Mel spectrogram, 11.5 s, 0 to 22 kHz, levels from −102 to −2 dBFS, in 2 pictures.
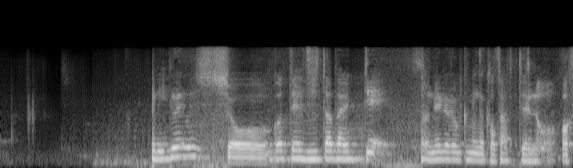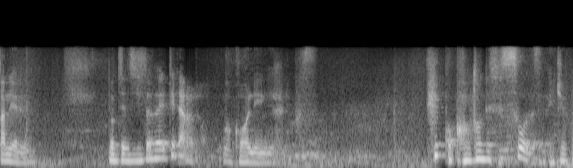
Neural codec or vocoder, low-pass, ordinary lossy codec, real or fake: codec, 16 kHz, 1 kbps, X-Codec, HuBERT features, trained on general audio; none; none; fake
